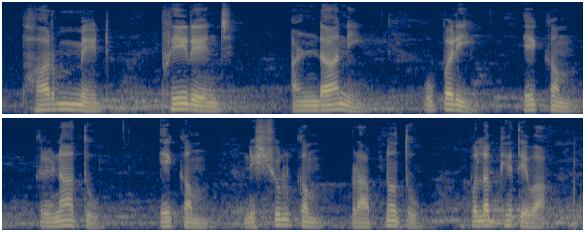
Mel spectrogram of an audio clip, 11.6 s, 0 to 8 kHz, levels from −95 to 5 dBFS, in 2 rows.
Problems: continuous background conversations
